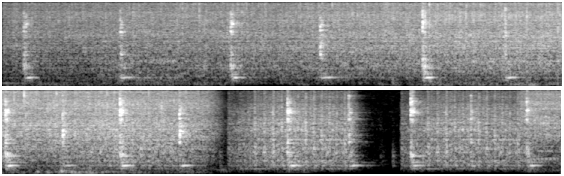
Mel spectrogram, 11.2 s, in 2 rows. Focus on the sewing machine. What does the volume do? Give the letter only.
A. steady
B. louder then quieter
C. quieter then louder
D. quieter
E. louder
E.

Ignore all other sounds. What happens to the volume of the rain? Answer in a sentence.
The volume of the rain goes up.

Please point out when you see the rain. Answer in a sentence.
You can hear the rain from 0.0 to 7.8 s.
